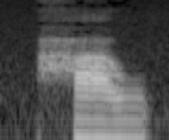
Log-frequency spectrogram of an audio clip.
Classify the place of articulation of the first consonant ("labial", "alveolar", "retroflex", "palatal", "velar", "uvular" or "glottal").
glottal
